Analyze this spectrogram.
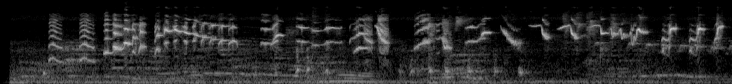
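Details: Jalak kapas starling in full, active gacor song in the isian style: a dense run of quick sharp chirps, trills and high whistled notes, some sliding down, with short pauses between bursts.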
